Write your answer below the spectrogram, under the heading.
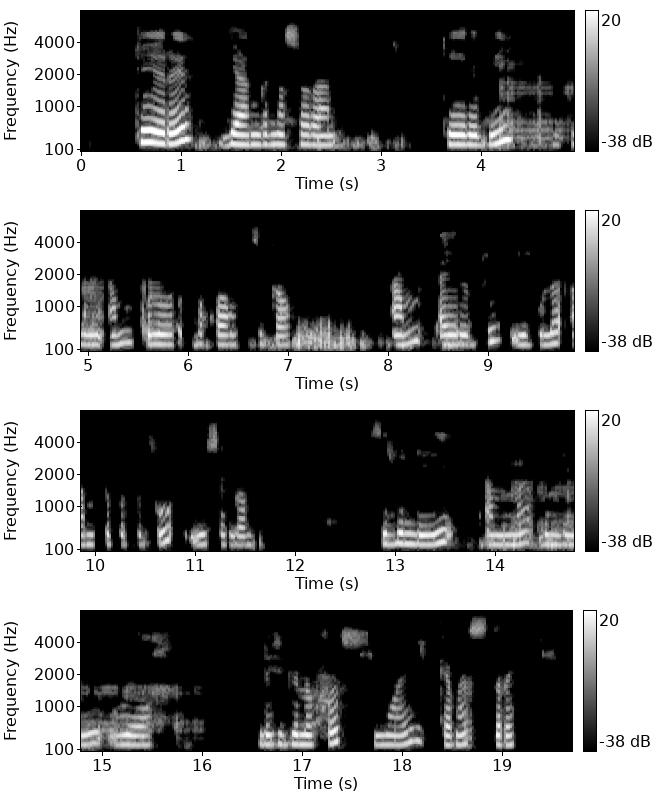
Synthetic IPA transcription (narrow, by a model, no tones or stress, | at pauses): tɛɾɛɟaːŋɡənɐsɔɾaːn | tɛːɾebimɐŋɐʔɐmkuluɾbɐxɔŋcikɐw | ʔɐmɐjɾudujibulɐʔɐmtupːutːupːujusiŋɡɔm | sibinduji | ɐmnɐbindujiwɛːx | ndiciɡɐnɐfɐsmɔːjkɐmɐstɾɛ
